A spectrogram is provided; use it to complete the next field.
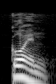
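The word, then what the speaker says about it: kohen: En hebreo se escribe K-O-H-E-N, Cohen.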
